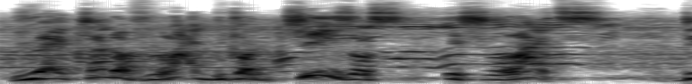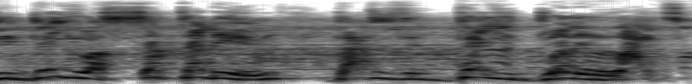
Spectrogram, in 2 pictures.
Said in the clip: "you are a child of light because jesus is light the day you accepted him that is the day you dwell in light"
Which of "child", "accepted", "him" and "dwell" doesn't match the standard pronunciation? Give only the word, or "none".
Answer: child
